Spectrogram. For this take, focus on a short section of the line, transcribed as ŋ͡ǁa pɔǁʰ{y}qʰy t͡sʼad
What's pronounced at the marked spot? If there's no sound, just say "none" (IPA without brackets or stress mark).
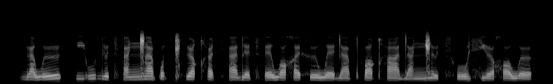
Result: y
